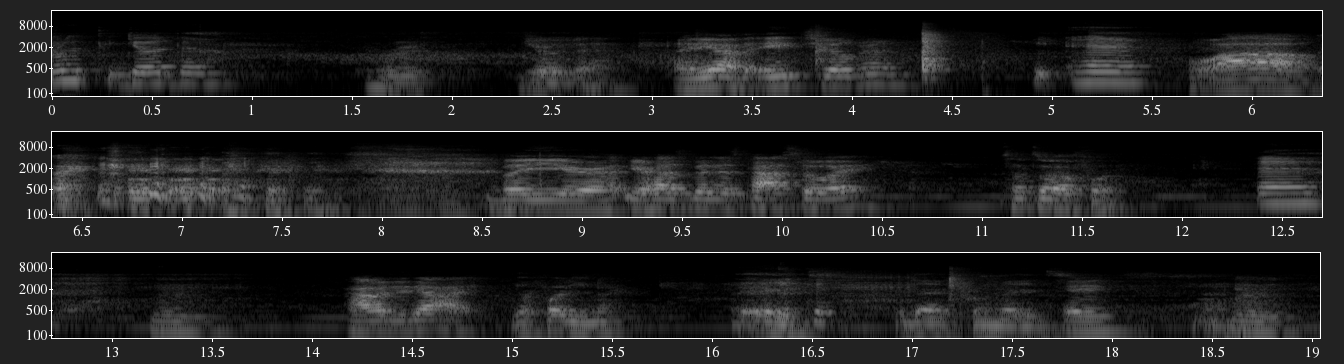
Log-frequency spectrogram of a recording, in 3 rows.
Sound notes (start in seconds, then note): 5.7 laughing; 11.2 speaking in foreign language; 15.4 speaking in foreign language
